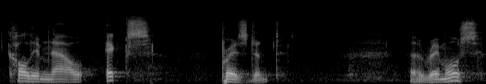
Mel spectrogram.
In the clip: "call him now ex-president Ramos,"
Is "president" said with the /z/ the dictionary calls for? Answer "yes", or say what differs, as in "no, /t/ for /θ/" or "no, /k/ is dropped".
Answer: yes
